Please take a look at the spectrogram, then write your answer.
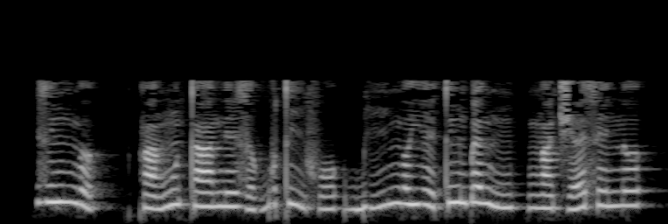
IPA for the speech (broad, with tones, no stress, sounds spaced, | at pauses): z ĩ˦ ŋ ə˦˨ | k ã˨ ŋ ũ˧ t ã˧ n e˧ z ə˨ ɡʷ ə˦ t iː˦˨ f o˧ | ɓ iː˨˦ ŋ ə˦ j e˦˨ t ĩ˦ ɓ ɛ˦ ŋ ĩ˧ | ŋ ã˧ t͡ʃ ɛ˨˦ s e˦ n ə˦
